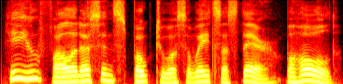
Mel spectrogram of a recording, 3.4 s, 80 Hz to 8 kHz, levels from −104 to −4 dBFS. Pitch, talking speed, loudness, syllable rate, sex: 145 Hz, 210 wpm, -16 LUFS, 5.6 syllables/s, male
